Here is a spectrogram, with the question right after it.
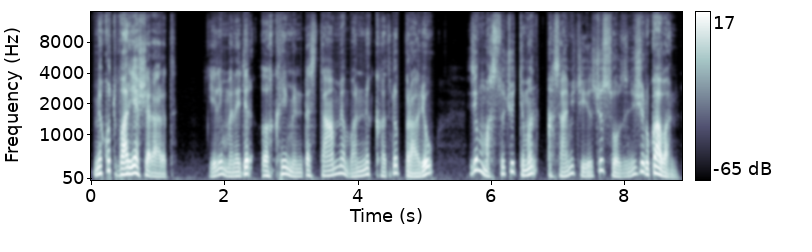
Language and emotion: Kashmiri, angry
